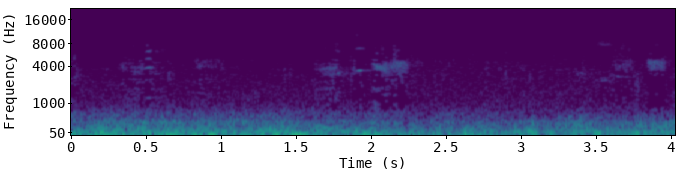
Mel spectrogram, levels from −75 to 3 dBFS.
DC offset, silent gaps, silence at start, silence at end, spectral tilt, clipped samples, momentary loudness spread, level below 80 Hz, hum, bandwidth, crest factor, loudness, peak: under 0.1%; none; 0 s; 0 s; -6.5 dB/octave; under 0.1%; 5 LU; -40 dBFS; none; 8.4 kHz; 12 dB; -42 LUFS; -24 dBFS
